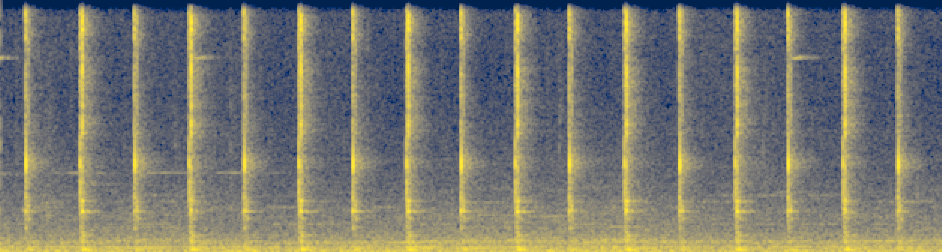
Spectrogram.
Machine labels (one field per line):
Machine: valve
